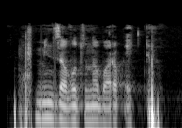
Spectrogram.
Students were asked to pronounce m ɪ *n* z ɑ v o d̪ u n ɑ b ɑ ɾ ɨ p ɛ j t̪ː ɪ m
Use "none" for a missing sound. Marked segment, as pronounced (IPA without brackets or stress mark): n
